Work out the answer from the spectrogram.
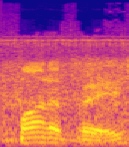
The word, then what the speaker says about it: Boniface: And that's how he pronounces it, by the way. Even though it's French, it's Boniface. He says Boniface.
